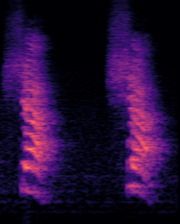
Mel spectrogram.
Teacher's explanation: जब हम इसको इस स का उच्चारण करें तो जिहवा को तालव्य के पास ले जाना चाहिए और वहां से उच्चारित करना चाहिए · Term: तालव्य श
